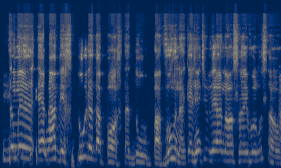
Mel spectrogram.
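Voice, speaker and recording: A man's voice: high voice, expressive, normal speed, dry recording. A Brazilian man in a study group, chatting with humor and playful examples. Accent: Brazilian Portuguese. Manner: humorous, acts out polite phrases. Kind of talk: casual chat.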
